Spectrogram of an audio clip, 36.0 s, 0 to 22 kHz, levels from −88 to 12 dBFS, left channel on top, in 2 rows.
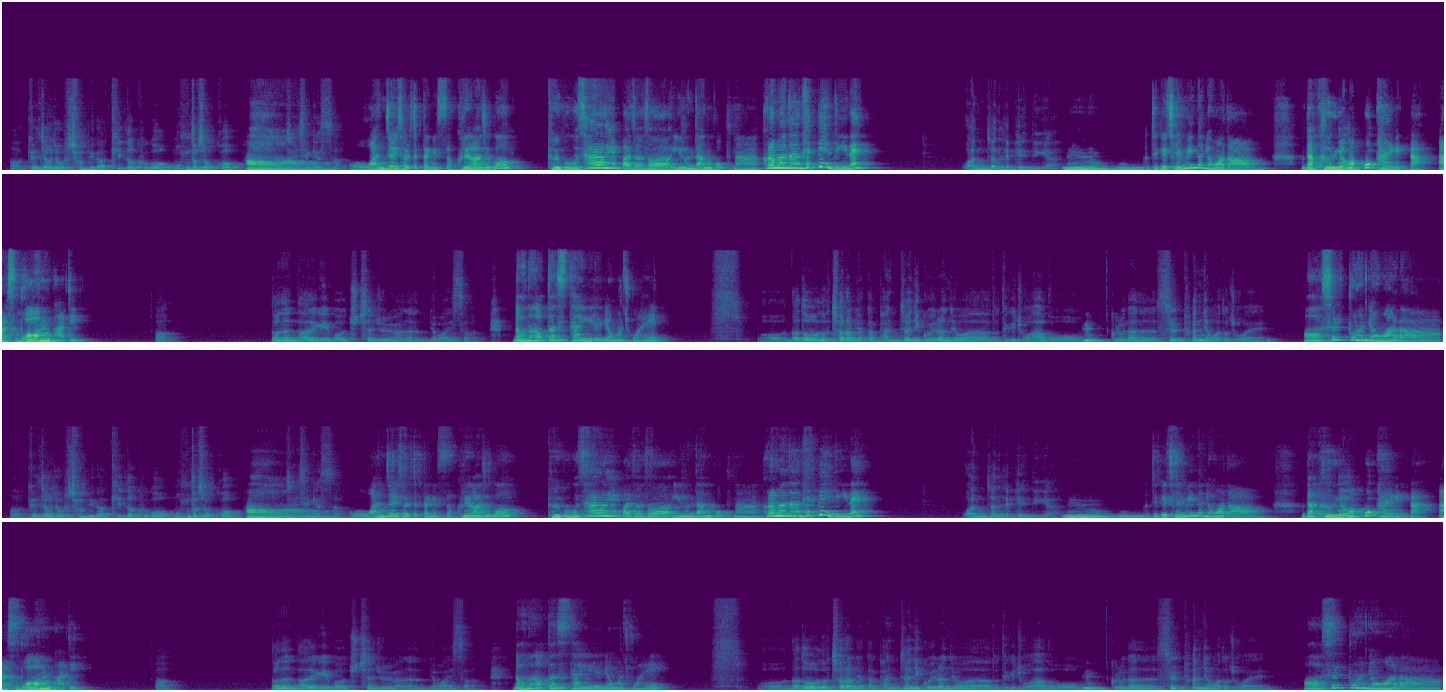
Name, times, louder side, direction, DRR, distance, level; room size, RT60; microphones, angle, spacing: voice 1, 0.1-3.0 3.6-4.3 6.2-6.4 12.0-13.2 16.4-17.4 18.6-18.7 19.9-20.1 21.4-23.9 26.9-31.6 31.9-33.8, equal, 10° left, 1 dB, 2.5 m, -35 dB
voice 2, 3.1-6.4 6.8-10.8 13.3-19.0 24.1-26.2 31.5-31.8 34.3-36.0, left 3 dB, 50° left, 4 dB, 0.9 m, -22 dB
12.5 x 10.5 x 6.7 m, 0.44 s
head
